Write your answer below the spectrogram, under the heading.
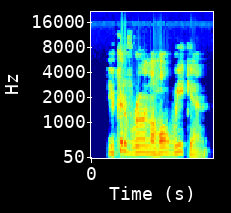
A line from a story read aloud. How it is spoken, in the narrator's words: exclaimed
